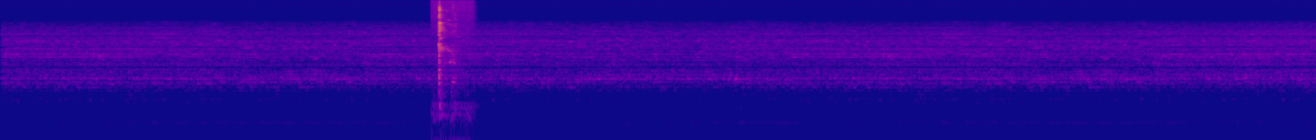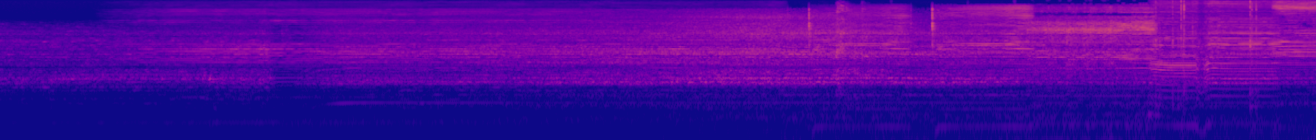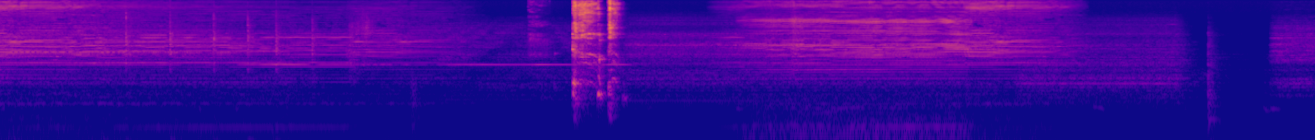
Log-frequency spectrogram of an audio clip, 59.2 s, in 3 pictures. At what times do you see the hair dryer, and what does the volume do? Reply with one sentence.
You can hear the hair dryer from 0.0 to 59.1 s, getting louder then quieter.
